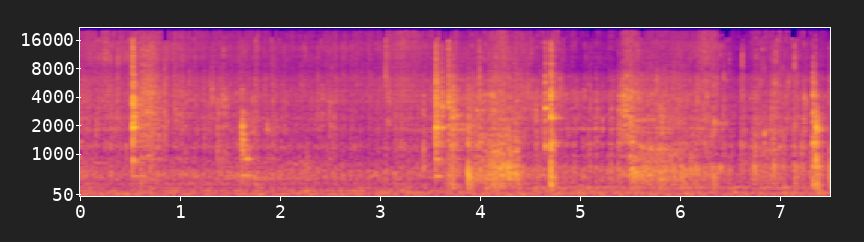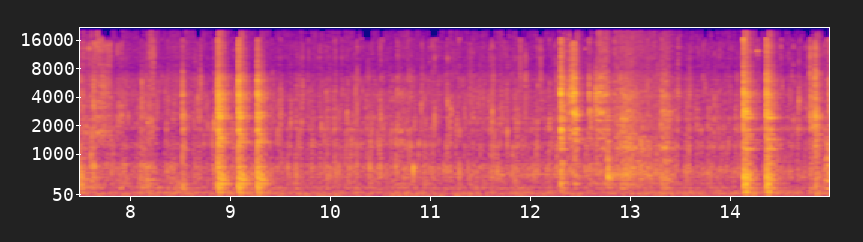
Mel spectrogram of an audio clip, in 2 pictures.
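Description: Spices for a black masala mutton curry being stirred and roasted in a pan, with repeated scraping and clinking of a spoon against metal and a faint sizzle underneath, louder bursts coming in irregular clusters.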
